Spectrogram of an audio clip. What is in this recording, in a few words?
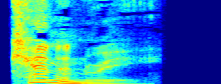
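"cannonry", British English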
